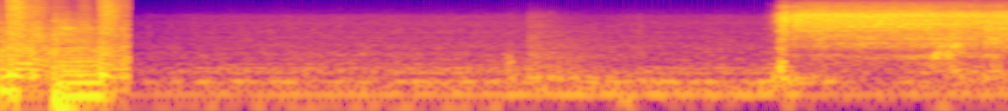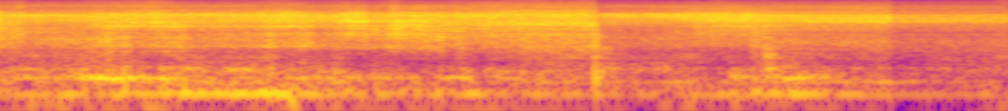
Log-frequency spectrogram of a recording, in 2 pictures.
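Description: Guitar music ends in the first second, then a low steady hum. About four seconds in, the plasma torch of a ShopSabre CNC plasma table fires with a sudden loud hiss of arc and air that holds steady while it cuts sheet steel, easing off just before the end.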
